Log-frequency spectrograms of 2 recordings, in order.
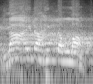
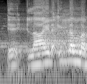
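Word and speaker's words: لا إله إلا الله: এই জাতীয় জিকির না যেটা স্পষ্ট শুদ্ধ উচ্চারণ তা করো লা ইলাহা ইল্লাল্লাহ লা ইল্লাল্লাহ কয় অনেকে বলে লা ইলাহা ইল্লাল্লাহ এখানে লা ইলাহা ইল্লাল্লাহ শেষে একটা হা আছে ইল্লাল্লাহ বললা হা আসে নাই এজন্য এজন্য স্পষ্টভাবে বিশুদ্ধ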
